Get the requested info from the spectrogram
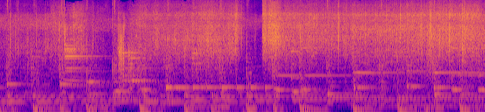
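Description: Meat and shrimp sizzling on a hot flat-top griddle, a steady hiss that swells a little in the middle, under background music with a steady beat.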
